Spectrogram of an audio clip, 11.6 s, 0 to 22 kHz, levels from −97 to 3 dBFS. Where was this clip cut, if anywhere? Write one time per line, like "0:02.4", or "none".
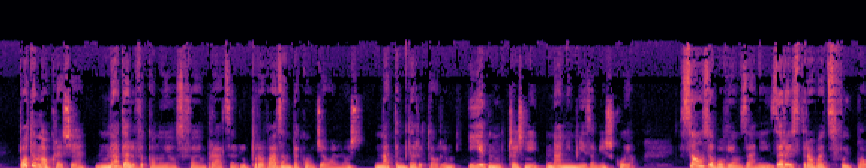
none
